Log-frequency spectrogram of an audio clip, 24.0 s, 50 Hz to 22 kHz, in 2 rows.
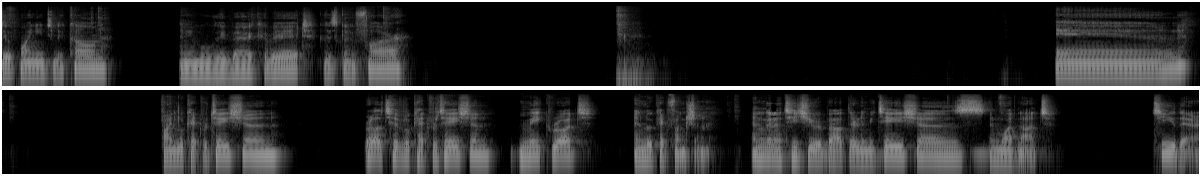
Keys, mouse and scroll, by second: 0.0-0.1 typing, 0.8 click, 2.4-3.7 drag, 4.7 click, 5.7-6.5 typing, 7.1 click, 9.0 right click, 9.0 d, 9.3 s, 11.9 click, 13.5 right click, 19.2 right click, 21.4 right click, 21.5 d.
